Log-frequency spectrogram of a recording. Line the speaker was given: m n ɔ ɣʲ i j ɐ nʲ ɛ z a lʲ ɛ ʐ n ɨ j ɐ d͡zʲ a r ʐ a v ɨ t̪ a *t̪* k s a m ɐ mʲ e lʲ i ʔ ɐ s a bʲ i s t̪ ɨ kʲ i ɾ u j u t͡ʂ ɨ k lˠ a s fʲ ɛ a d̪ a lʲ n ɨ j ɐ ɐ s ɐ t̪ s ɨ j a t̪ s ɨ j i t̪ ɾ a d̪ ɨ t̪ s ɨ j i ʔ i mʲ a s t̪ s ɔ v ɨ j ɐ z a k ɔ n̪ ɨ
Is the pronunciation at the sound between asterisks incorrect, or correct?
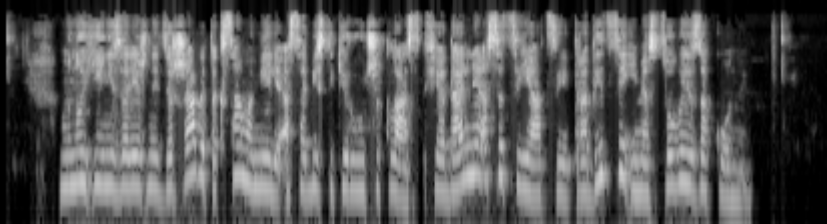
incorrect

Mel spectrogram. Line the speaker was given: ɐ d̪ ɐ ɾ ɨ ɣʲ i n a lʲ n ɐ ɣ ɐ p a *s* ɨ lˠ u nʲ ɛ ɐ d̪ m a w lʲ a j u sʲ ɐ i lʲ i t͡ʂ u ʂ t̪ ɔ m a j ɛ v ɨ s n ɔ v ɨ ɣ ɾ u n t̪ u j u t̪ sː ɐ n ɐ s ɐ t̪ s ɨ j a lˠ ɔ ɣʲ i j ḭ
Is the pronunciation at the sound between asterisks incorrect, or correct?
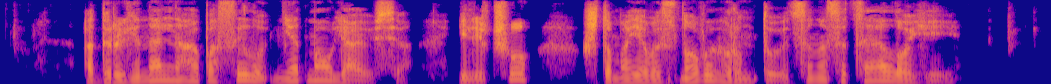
correct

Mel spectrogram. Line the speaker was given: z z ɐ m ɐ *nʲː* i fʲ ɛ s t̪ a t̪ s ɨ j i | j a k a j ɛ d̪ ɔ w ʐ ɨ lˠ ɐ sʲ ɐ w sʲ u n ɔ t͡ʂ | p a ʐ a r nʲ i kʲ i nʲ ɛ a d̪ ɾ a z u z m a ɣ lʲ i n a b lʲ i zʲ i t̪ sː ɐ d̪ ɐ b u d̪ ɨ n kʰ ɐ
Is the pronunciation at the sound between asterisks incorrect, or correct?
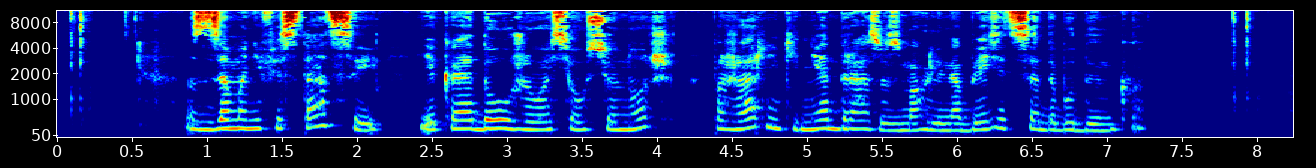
incorrect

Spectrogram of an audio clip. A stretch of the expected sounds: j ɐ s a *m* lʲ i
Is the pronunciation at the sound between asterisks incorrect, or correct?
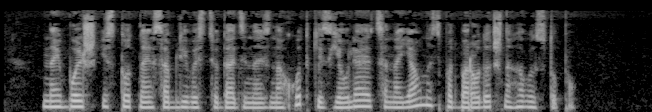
incorrect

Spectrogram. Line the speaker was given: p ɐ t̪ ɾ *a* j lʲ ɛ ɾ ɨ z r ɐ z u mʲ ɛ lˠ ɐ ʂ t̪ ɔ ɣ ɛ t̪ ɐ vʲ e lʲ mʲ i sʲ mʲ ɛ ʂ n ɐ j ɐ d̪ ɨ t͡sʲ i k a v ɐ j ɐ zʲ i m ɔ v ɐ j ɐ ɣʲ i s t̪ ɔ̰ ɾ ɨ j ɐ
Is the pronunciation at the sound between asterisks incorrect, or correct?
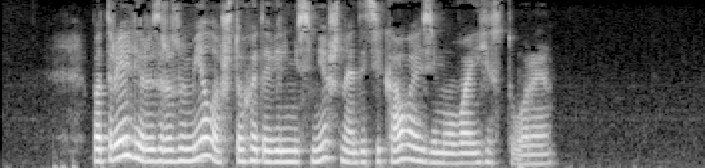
incorrect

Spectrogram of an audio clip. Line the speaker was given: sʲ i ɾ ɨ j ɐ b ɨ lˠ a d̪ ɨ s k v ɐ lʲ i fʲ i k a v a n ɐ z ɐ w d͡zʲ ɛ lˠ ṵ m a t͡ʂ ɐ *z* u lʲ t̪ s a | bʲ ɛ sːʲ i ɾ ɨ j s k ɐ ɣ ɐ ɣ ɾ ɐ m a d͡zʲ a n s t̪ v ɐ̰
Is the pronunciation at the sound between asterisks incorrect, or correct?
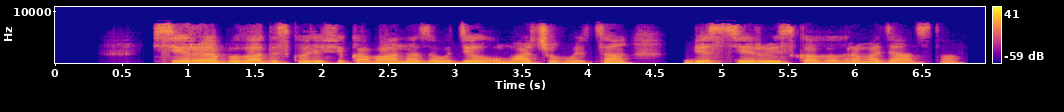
incorrect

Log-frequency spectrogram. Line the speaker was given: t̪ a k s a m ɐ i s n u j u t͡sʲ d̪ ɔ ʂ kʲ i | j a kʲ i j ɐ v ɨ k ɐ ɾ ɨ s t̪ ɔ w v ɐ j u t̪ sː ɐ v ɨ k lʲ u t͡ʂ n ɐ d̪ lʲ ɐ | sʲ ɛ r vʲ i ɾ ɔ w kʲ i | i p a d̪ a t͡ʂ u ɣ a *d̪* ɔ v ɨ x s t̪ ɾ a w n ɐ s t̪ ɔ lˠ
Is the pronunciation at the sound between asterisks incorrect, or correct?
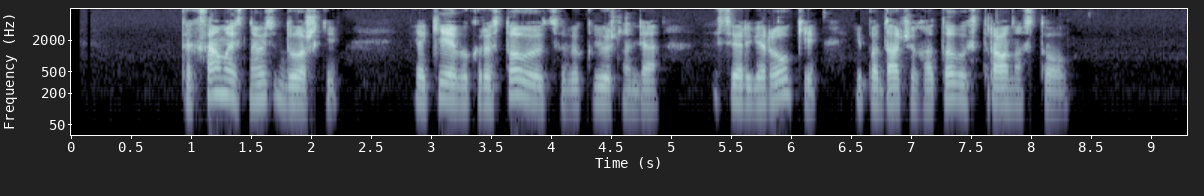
incorrect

